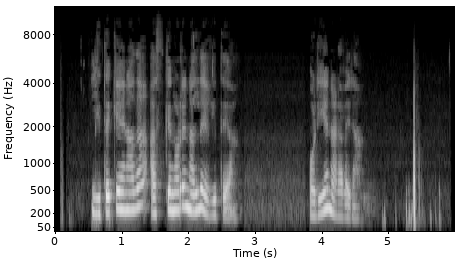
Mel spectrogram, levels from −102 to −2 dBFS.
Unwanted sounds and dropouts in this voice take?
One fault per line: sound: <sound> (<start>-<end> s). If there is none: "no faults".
no faults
